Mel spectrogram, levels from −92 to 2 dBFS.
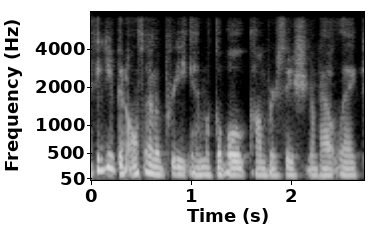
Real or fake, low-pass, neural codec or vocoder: fake; 7.2 kHz; codec, 32 kHz, 1.9 kbps, SNAC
